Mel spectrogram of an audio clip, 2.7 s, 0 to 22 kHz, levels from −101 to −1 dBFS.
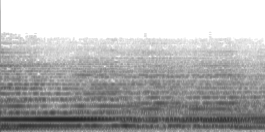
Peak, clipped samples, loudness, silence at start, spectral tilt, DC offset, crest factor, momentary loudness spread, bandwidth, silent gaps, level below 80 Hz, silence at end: -10 dBFS; under 0.1%; -22 LUFS; 0 s; -10 dB/octave; under 0.1%; 12 dB; 11 LU; 4.7 kHz; none; -60 dBFS; 0 s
